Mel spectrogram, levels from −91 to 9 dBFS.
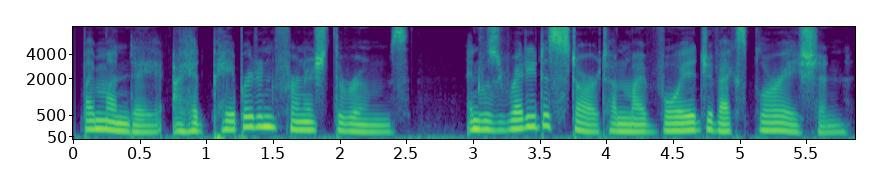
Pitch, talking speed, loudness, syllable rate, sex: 160 Hz, 195 wpm, -17 LUFS, 5.5 syllables/s, female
